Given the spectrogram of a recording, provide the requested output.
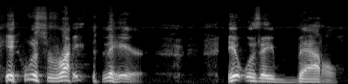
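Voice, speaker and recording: A man's voice: fairly high pitch, big pitch swings, slow, darkish tone, husky, dry recording. A man co-hosting a casual debate, arguing bluntly and insistently and repeating himself for emphasis. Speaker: panel show co-host.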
